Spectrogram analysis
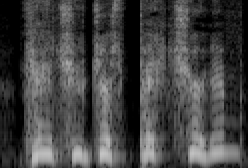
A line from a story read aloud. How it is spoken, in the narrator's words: He exclaimed with amazement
